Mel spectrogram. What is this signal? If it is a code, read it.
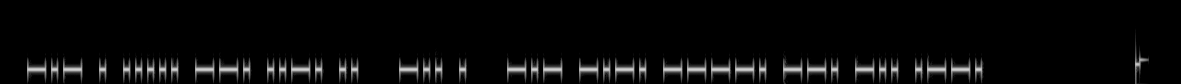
Morse code, heard as a keyed tone, about 20 wpm, 700 Hz. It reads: KE5GFI DE KC9GDP
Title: USA Callsign DE Callsign 20wpm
